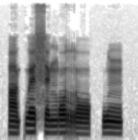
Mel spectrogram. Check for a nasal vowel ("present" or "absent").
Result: present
